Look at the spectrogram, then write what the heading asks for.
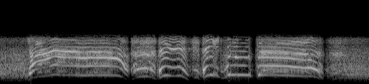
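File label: German damaged pilot mood high, speech; War Thunder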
